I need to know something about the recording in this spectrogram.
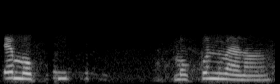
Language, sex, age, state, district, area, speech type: Telugu, female, 30-45, Andhra Pradesh, Vizianagaram, rural, conversation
